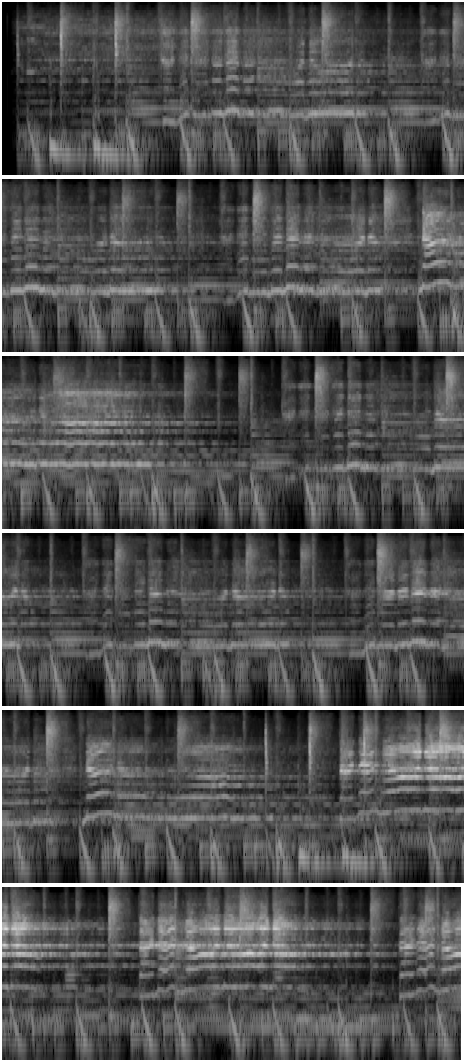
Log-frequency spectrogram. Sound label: love bgm, tamil love bgm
